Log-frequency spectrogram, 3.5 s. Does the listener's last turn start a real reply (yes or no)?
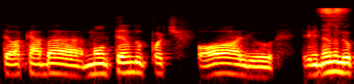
yes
